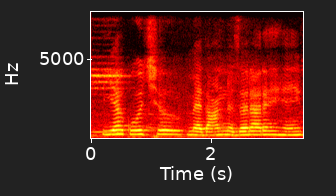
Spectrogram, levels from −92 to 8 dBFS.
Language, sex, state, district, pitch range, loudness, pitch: Hindi, female, Chhattisgarh, Raipur, 215-250 Hz, -16 LUFS, 230 Hz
